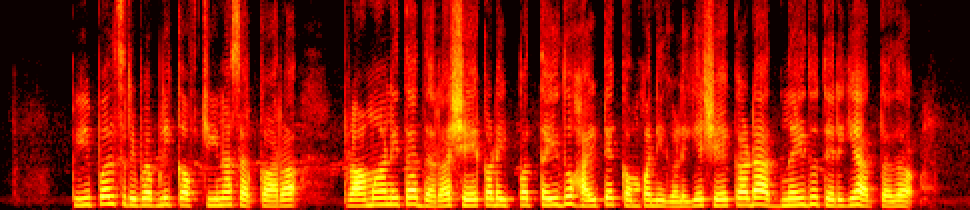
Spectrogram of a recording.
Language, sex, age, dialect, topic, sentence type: Kannada, female, 56-60, Central, banking, statement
